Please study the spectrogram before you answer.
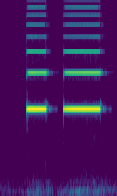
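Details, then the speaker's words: Ultrasonic device power board that blew its replacement fuse after suddenly cutting out: a multimeter continuity test on an NPN power transistor gives two steady high beeps, base to collector and emitter, meaning the transistor is shorted and burnt. "با بیس صدای بوغ داره پس اتصاله دوباره کلکتور ایمیتر بیس پس این ترانزیستورم سوخته"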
